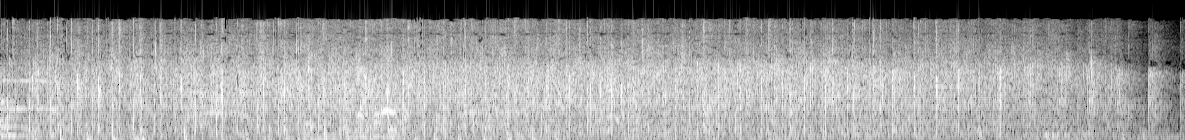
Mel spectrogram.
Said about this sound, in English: I apologize to whistleblowers in the audience. Can you please stand up because we want to give you another round of applause.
